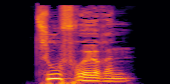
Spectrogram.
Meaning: first/third-person plural dependent subjunctive II of zufrieren
- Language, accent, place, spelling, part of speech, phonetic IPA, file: German, Germany, Berlin, zufrören, verb, [ˈt͡suːˌfʁøːʁən], De-zufrören.ogg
